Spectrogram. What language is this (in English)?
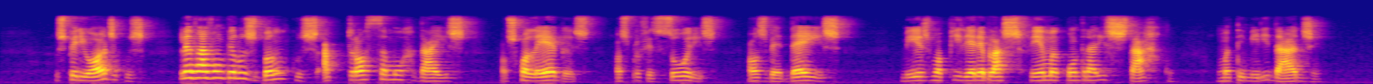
Portuguese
